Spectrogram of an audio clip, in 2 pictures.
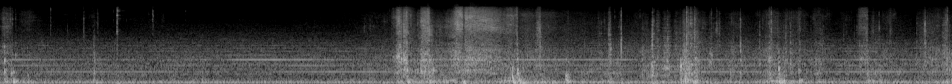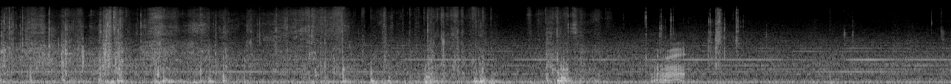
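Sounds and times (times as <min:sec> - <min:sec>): packaging rustling and parts clattering: 0:00.0 - 0:01.3, 0:03.7 - 0:17.0
low background hum: 0:00.0 - 0:19.0.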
